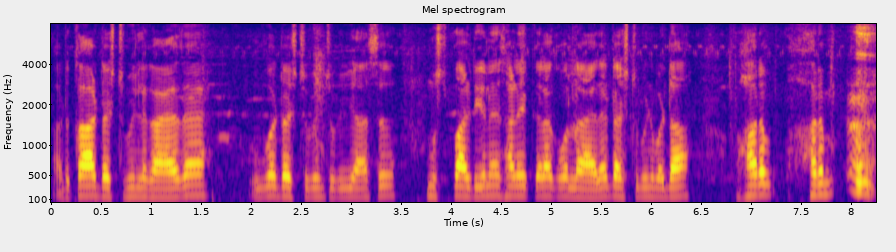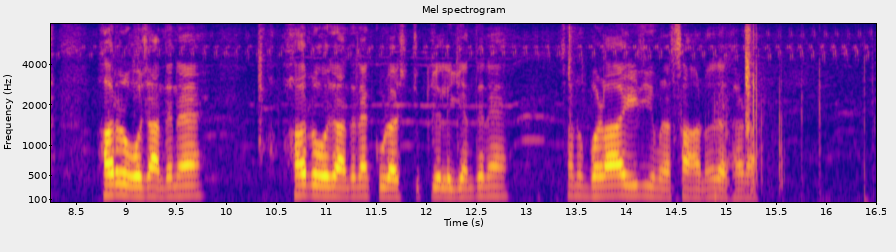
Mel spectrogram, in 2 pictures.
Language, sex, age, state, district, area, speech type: Dogri, male, 30-45, Jammu and Kashmir, Samba, rural, spontaneous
